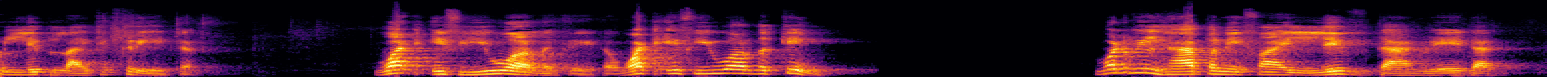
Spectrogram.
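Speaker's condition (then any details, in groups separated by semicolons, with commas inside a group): No condition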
